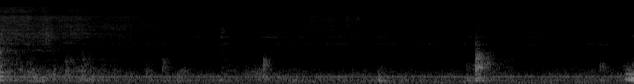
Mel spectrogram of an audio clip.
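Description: Faint steady hiss of a gas burner heating a saucepan of coconut milk that is close to the boil, with soft rubbing of a silicone spatula stirring it.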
